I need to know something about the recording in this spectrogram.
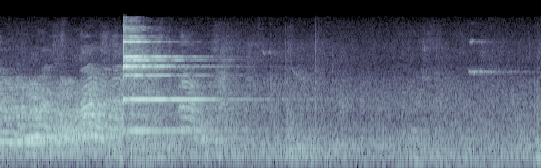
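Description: Boxing ring bell struck once about a second in, giving a clear ring that fades within about half a second, over voices in a large hall. It marks the end of a round.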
